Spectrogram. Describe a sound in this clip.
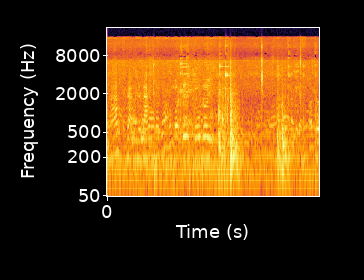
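Glass bottles clink in a crate.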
